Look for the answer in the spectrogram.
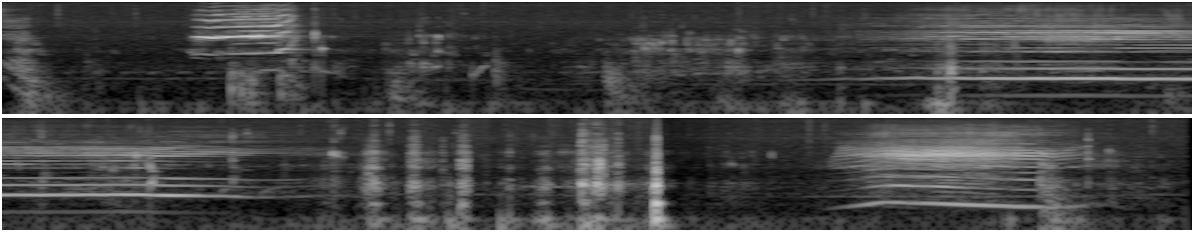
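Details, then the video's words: Humpback whale singing, heard during an outrigger canoe tour off Maui, Hawaii: a brief high harmonic cry, then a long steady moaning tone held for about three seconds, and a rising wavering whoop near the end, over low water rumble. "Humpback Whales Song Maui"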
